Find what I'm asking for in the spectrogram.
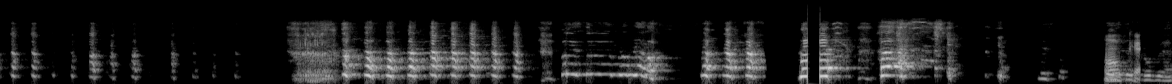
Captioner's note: then he starts coughing as he goes over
